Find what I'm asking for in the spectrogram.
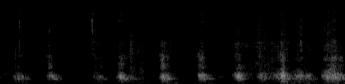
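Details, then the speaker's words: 2008 Jeep Compass with humming noise: removed inner wheel bearing turned by hand gives dry rasping bursts, about two a second; the outside looks good but the bearing is gone, the cause of the hum. "I don't know what it is about the inside bearing this one's all right but the inside bearing you can hear it hear it freaking gone oh so now we are it was our issue"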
